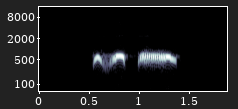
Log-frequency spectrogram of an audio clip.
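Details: A 'giọng thổ' voiced decoy spotted dove coos once. A quick two-part lilting note runs into a prolonged, soft, slightly descending coo, heard clearly in quiet surroundings.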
